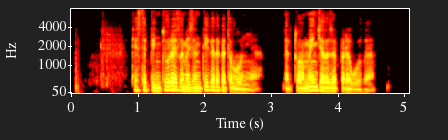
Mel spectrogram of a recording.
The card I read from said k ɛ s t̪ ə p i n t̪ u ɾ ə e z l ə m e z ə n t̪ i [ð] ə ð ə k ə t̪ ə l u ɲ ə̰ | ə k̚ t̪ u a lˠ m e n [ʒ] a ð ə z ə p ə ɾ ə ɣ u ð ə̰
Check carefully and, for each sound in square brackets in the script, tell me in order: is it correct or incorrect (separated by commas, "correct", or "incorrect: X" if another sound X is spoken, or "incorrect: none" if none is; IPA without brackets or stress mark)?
incorrect: ɣ, correct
